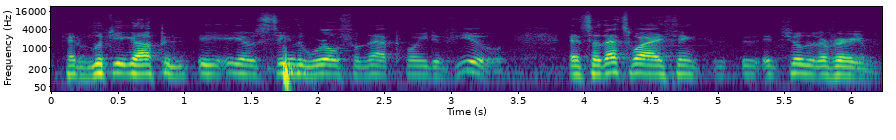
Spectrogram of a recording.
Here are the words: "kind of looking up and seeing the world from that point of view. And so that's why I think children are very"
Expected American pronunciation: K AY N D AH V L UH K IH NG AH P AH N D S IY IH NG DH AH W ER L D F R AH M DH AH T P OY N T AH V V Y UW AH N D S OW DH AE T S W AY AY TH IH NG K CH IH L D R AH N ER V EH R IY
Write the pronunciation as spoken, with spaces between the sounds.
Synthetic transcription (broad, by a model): K AY N D AH V L UH K IH NG AH P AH N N S IY IH NG DH AH W ER L D F R AH M DH AH T P OY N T AH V V Y UW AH N S OW DH AE T S W AY AY TH IH NG K CH IH L D R AH N ER V EH R IY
